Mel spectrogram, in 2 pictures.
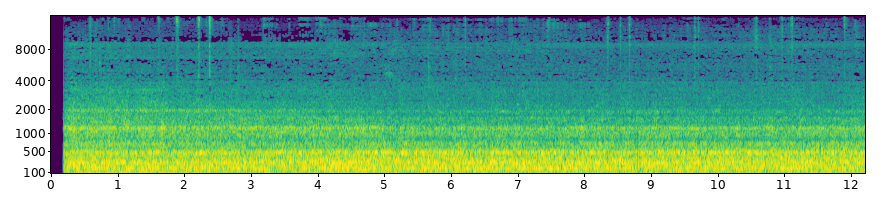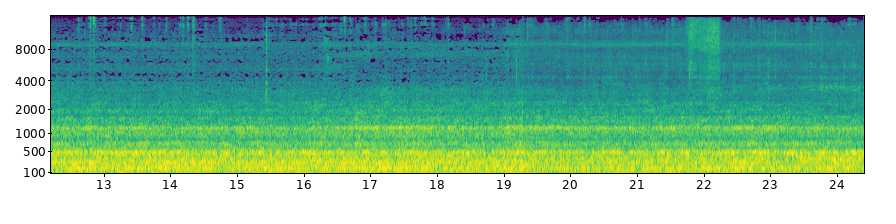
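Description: Steady cabin noise of a passenger aircraft in flight, heard from inside the cabin: a constant loud rumble with a steady hum.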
